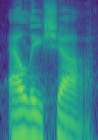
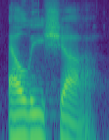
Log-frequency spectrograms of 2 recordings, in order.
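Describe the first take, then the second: No difference in how they are said.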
